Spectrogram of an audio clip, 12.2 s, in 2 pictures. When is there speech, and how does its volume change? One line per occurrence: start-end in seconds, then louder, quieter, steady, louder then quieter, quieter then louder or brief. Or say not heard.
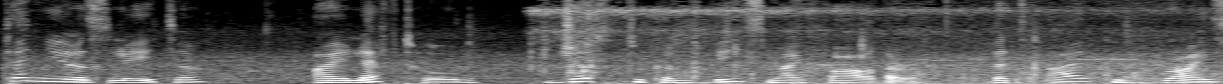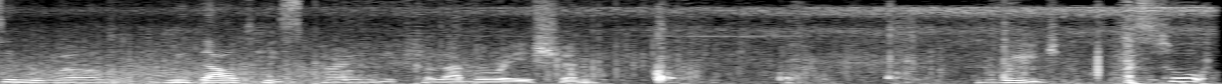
0.0-9.2 steady
11.0-12.1 brief.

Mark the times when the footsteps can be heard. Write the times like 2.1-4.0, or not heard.
2.6-12.1.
